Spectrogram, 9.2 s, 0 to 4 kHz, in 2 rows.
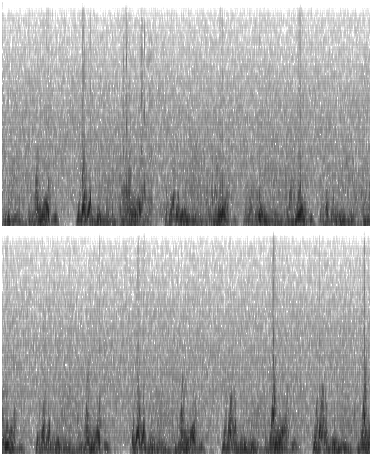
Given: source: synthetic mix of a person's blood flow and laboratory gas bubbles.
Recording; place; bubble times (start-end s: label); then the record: Doppler ultrasound of blood flow; precordium
1.34-2.11 s: bubbles
From the record:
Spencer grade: 1 (occasional bubble signal discernible with the cardiac motion signal, with majority of cardiac periods free of bubbles); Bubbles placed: only in the low amplitude regions of the cardiac cycle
